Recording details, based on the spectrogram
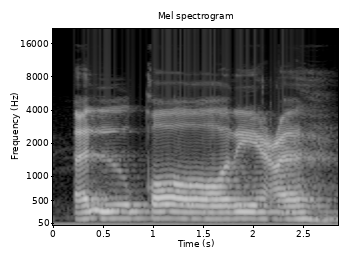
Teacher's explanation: را کو ہم باریک پڑھیں گے، اس بات کا بھی خیال کرنا ہے۔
